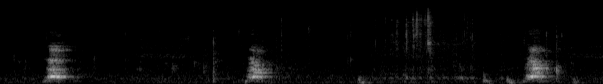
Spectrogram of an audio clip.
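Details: Three-month-old Great Pyrenees puppy indoors at home. Three separate short, low woofs are spaced about two to three seconds apart over a quiet room background with faint handling noises.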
